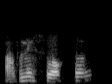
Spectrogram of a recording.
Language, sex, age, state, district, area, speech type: Assamese, male, 18-30, Assam, Sivasagar, rural, conversation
